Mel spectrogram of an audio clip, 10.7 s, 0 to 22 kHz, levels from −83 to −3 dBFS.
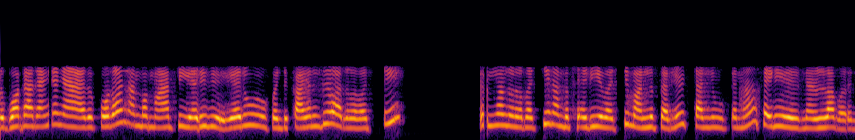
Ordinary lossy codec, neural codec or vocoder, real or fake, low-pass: AAC, 24 kbps; codec, 16 kHz, 1 kbps, FunCodec, trained on LibriTTS, 50 frames a second; fake; 3.6 kHz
